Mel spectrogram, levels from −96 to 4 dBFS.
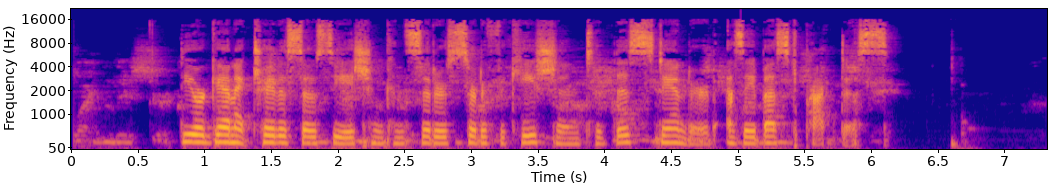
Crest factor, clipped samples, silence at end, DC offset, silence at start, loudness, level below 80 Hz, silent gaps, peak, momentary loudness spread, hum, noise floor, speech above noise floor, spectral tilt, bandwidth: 18 dB; under 0.1%; 0.7 s; under 0.1%; 0.05 s; -16 LUFS; -54 dBFS; none; 0 dBFS; 9 LU; none; -69 dBFS; 51 dB; -2 dB/octave; 16.5 kHz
